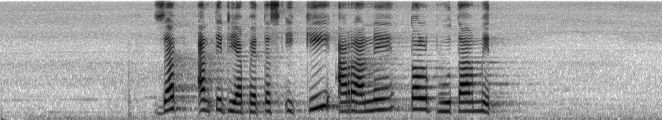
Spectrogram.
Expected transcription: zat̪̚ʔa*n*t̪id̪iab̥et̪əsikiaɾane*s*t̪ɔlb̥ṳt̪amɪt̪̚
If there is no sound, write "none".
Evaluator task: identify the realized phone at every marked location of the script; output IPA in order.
n, none

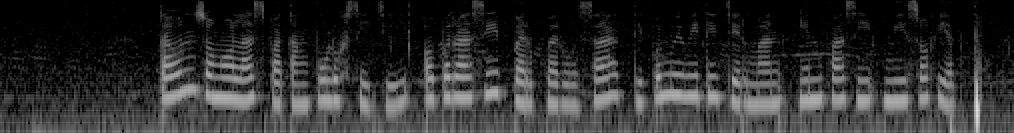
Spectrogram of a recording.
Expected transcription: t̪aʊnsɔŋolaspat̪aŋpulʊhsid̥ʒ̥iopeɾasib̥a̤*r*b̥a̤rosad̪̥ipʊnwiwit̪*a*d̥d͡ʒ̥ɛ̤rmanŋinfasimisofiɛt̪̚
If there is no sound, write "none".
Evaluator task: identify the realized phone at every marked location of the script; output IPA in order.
r, i

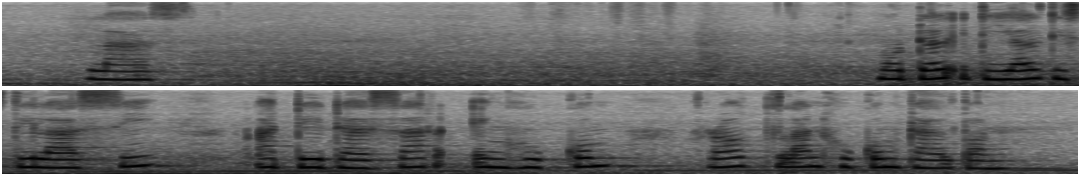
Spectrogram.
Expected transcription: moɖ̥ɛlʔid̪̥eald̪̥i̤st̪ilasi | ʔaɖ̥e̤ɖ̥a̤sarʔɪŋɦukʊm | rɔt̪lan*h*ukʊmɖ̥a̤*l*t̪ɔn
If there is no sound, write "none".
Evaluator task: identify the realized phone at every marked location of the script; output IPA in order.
h, l

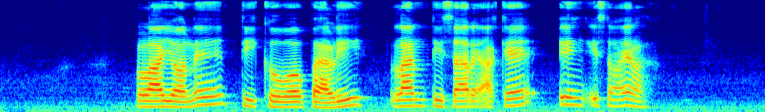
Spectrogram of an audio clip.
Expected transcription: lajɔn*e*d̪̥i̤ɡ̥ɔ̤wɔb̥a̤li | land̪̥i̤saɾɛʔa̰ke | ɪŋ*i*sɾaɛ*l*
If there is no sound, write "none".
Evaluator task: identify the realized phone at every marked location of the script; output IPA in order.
e, i, l

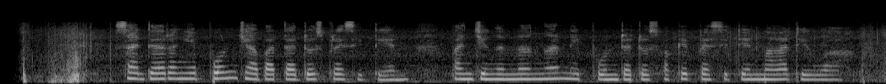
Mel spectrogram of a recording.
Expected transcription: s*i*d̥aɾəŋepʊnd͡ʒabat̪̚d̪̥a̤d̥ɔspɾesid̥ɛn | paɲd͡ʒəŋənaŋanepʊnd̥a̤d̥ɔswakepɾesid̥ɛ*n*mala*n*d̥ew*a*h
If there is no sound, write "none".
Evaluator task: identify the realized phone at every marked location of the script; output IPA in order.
a, n, none, a

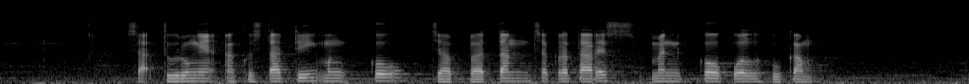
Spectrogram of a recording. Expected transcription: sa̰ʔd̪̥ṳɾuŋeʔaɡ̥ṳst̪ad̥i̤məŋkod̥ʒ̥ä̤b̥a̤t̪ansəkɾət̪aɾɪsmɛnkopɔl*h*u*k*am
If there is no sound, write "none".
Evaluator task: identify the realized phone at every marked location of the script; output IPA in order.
h, k

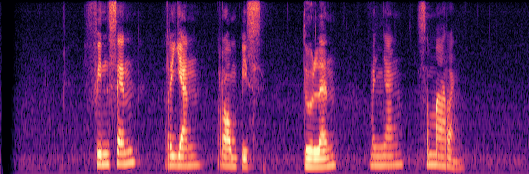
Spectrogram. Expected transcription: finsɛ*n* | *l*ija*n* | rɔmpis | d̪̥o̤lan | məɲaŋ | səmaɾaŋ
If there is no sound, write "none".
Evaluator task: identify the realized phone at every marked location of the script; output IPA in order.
n, r, n

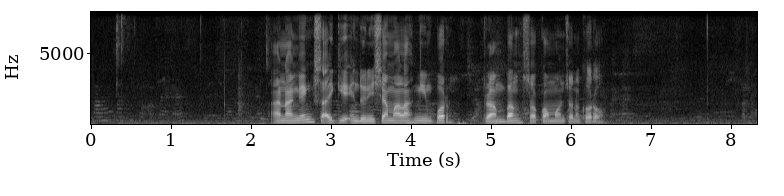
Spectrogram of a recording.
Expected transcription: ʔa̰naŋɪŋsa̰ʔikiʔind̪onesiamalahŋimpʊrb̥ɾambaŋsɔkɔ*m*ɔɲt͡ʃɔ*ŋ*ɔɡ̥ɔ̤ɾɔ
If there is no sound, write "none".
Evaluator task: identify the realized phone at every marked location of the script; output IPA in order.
m, n

